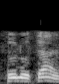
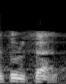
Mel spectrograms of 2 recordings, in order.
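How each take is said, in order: First: "ثلثان" as thuluthan, with u after the l; damma on lam. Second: "ثلثان" as thulthan, no vowel after the l; sukun on lam. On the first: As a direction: put a short u on the lam of "ثلثان". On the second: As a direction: run l straight into th in "ثلثان". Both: Shown as a demonstration. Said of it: "ضم اللام وسكونها".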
